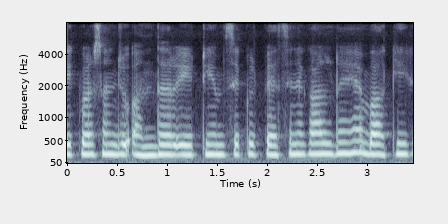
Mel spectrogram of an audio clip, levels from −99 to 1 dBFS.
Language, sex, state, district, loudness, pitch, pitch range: Hindi, female, Chandigarh, Chandigarh, -13 LUFS, 215 Hz, 210-220 Hz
